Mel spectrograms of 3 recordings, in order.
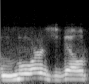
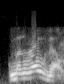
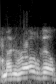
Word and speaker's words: Monroeville: it's um uh at the I gotta always pronounce the town right the moresville convention center Monroeville Monroeville Pennsylvania okay and it's got Richard dfus and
